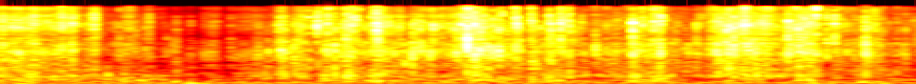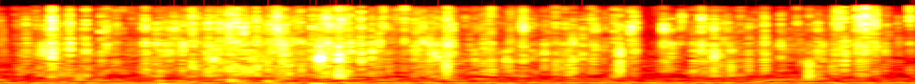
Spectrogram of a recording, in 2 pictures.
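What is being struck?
Thin paper sheet.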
